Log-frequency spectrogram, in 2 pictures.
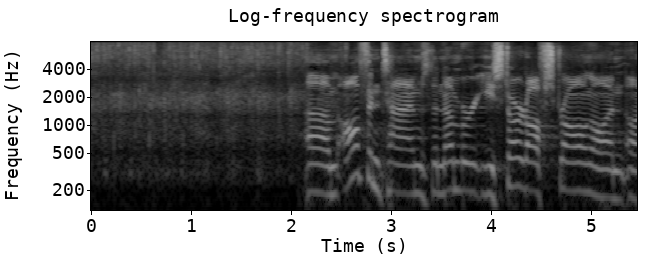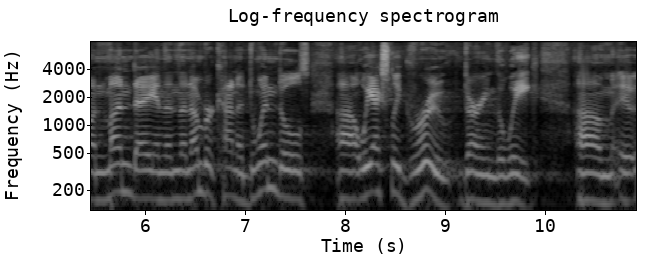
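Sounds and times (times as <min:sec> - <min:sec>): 
audience applause: 0:00.0 - 0:03.2
speech: 0:02.1 - 0:10.9.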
